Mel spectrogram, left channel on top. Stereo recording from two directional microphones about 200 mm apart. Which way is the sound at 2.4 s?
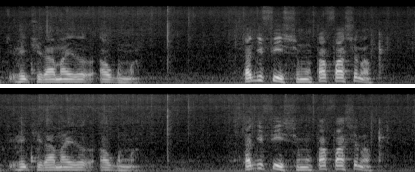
30° left (ahead or behind).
